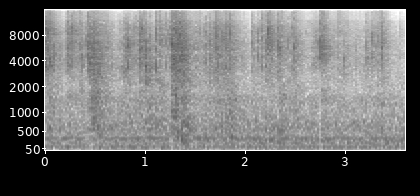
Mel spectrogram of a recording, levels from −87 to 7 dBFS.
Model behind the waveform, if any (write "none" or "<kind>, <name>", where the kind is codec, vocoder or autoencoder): none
